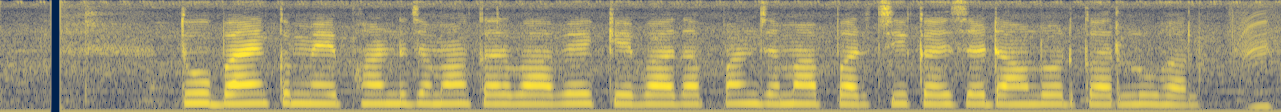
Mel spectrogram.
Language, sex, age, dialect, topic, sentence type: Magahi, female, 25-30, Central/Standard, agriculture, statement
